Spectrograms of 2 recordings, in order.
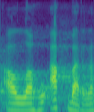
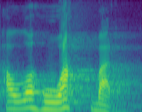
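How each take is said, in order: First: Allahu runs into Akbar with no added sound. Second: A w sound is inserted before Akbar. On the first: "bukan Allahu Akbar" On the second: "tapi Allahu Akbar ... ada waw itu"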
